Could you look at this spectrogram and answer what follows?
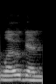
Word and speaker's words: Loguen: And I pronounce it Logan just because in some places I did see people spell his name log gan. So they assumed that that would be the name. So I figured that's how he pronounced it.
